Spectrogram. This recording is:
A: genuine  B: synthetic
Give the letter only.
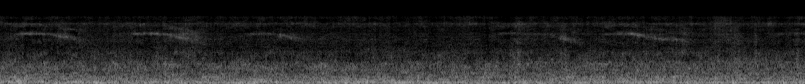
B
